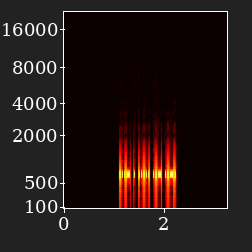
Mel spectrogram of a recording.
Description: Morse code, heard as a keyed tone, about 50 wpm, 700 Hz. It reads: VE5UF
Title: Call Signs Repeated 2x - 50wpm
